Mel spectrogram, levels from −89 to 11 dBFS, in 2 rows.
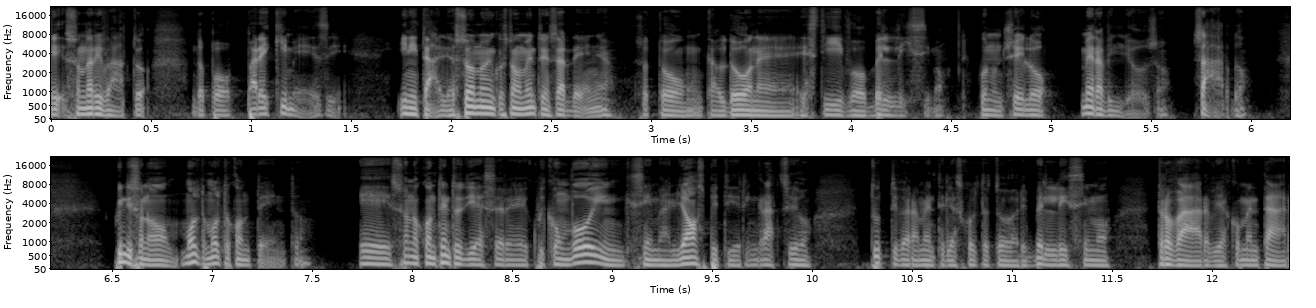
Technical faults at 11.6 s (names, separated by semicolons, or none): audio read two samples at a time (double speed)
